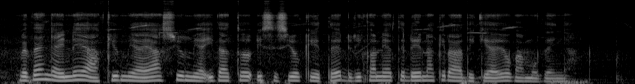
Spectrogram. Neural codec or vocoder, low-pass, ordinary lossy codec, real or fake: none; none; none; real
